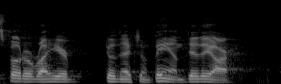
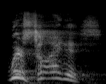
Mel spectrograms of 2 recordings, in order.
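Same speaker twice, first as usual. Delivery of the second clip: alarmed question; 8 semitones higher, 4 dB louder, slower than usual. Retold or imitated. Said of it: "my wife gives me this look".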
